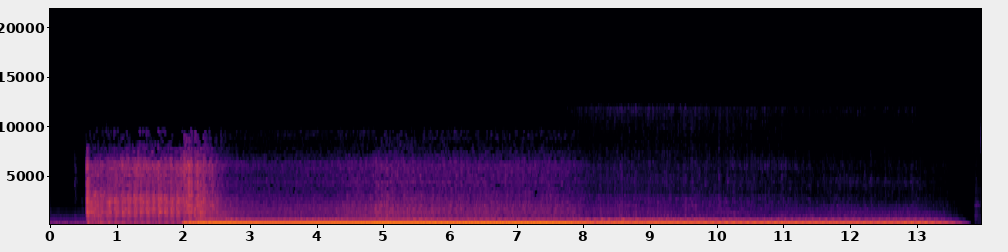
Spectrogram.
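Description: A 2003 Ford Mustang GT with a 4.6-litre two-valve V8 running open manifolds and no exhaust cranks and catches with a loud, throaty roar, then settles into a rough, rumbling idle that carries on close by until it shuts off.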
